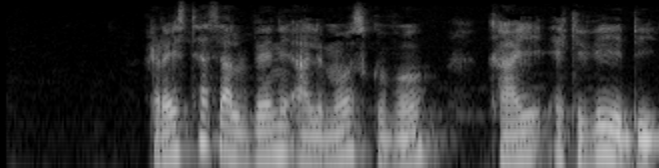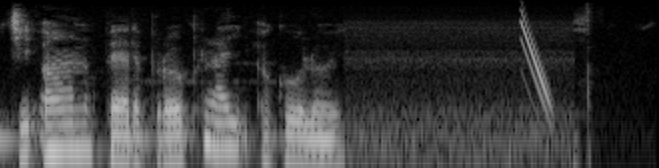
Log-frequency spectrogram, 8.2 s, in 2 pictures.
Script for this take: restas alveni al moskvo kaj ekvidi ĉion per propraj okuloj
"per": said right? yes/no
yes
